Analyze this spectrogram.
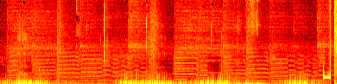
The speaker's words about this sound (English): Oh my God, did you hear him purring? He came up and he was like...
